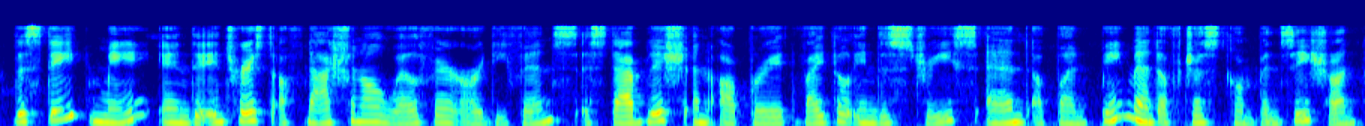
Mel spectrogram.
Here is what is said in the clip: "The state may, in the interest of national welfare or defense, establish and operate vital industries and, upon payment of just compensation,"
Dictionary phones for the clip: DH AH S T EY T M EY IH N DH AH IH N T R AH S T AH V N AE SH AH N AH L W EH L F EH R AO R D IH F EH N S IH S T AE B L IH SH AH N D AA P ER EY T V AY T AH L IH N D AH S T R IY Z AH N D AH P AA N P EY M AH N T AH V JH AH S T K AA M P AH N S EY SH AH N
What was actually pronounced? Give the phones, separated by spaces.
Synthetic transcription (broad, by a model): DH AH S T EY T M EY IH N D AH IH N T R AH S T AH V N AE SH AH N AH L W EH L F EH R AO R D IH F EH N S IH S T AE B L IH SH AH N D AA P ER EY T V AY T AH L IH N D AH S T R IY S AH N D AH P AA N P EY M AH N T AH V JH AH S T K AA M P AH N S EY SH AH N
